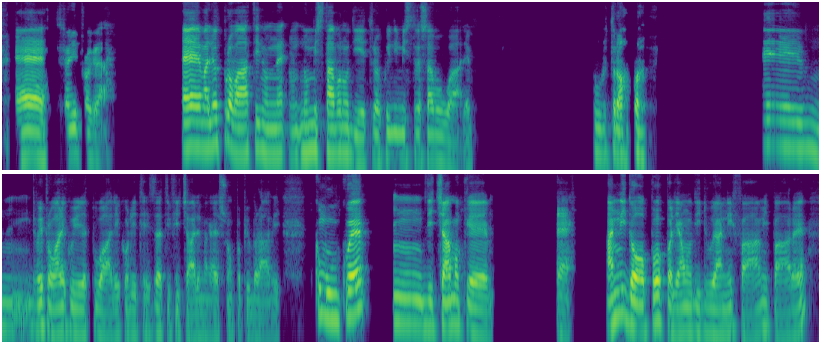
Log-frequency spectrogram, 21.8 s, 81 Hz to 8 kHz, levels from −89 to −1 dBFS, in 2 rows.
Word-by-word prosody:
Eh, 115 Hz, -1 st, +6 dB
scegli 125 Hz, +1 st, -5 dB
il 130 Hz, -, -3 dB
progra -, -, -7 dB, 0.8 s
eh, 155 Hz, +1 st, +8 dB
ma 150 Hz, -, +3 dB
li 155 Hz, -, +2 dB
ho 160 Hz, -, +1 dB
provati, 130 Hz, -1 st, +3 dB
non 125 Hz, -2 st, -3 dB, 0.2 s
non 120 Hz, +3 st, -5 dB
mi 140 Hz, -, -2 dB
stavano 130 Hz, -1 st, +1 dB
dietro, 105 Hz, -3 st, -5 dB
quindi 110 Hz, 0 st, -6 dB
mi 110 Hz, -, -5 dB
stressavo 105 Hz, -1 st, -5 dB
uguale. 100 Hz, -1 st, -8 dB, 1.6 s
Purtroppo. 115 Hz, -2 st, -1 dB, 1.5 s
Ehm, 150 Hz, -5 st, -6 dB
dovrei 115 Hz, +1 st, -1 dB
provare 100 Hz, 0 st, 0 dB
quelli 105 Hz, -2 st, -6 dB
attuali 95 Hz, -1 st, -6 dB
con 95 Hz, -, -10 dB
l'intelligenza 95 Hz, -1 st, -9 dB
artificiale, 95 Hz, -4 st, -6 dB
magari 90 Hz, 0 st, -9 dB
son -, -, -13 dB
un -, -, -21 dB
po' -, -, -14 dB
più -, -, -15 dB
bravi. 80 Hz, +1 st, -10 dB, 0.4 s
Comunque, 165 Hz, +3 st, +5 dB, 0.2 s
mhmm, 135 Hz, -2 st, -2 dB
diciamo 120 Hz, +1 st, +3 dB
che, 100 Hz, -6 st, +1 dB, 0.8 s
eh, -, -, -4 dB, 0.4 s
anni 170 Hz, +2 st, +3 dB
dopo- 140 Hz, +1 st, +6 dB
parliamo 105 Hz, -4 st, -1 dB
di 105 Hz, -1 st, -8 dB
2 100 Hz, 0 st, -3 dB
anni 95 Hz, +3 st, -4 dB
fa, 85 Hz, -6 st, -6 dB
mi 120 Hz, -1 st, -9 dB
pare. 85 Hz, -4 st, -6 dB
115 Hz, 130 wpm, -22 LUFS, 100-135 Hz, 1.6 s, eh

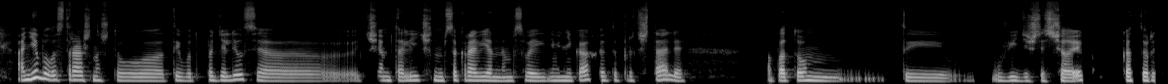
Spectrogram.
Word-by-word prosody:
А 200 Hz, -, +1 dB
не 270 Hz, +9 st, +8 dB
было 240 Hz, -7 st, +4 dB
страшно, 205 Hz, -2 st, +1 dB
что 170 Hz, -2 st, -1 dB
ты 190 Hz, -, 0 dB
вот 170 Hz, 0 st, -7 dB
поделился 170 Hz, -6 st, -2 dB
чем-то 185 Hz, -2 st, -2 dB
личным, 190 Hz, 0 st, 0 dB
сокровенным 180 Hz, -3 st, +2 dB
в 170 Hz, -, -11 dB
своих 170 Hz, -1 st, +1 dB
дневниках, 180 Hz, +4 st, +1 dB
это 190 Hz, 0 st, -3 dB
прочитали, 185 Hz, 0 st, -1 dB, 0.8 s
а -, -, -7 dB
потом, 175 Hz, +2 st, +3 dB, 0.3 s
м, -, -, -11 dB, 0.5 s
ты 155 Hz, -3 st, -2 dB, 0.4 s
увидишься 170 Hz, -2 st, -2 dB
с -, -, -1 dB
человеком, 195 Hz, -, +3 dB, 0.2 s
который 180 Hz, 0 st, +3 dB
180 Hz, 125 wpm, -26 LUFS, 170-195 Hz, 0.8 s, не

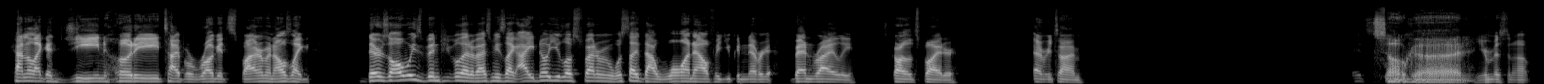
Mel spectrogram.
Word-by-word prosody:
kinda 165 Hz, 0 st, +4 dB
like, 155 Hz, -1 st, +4 dB
a 150 Hz, -, +3 dB
jean, 140 Hz, +4 st, +3 dB
hoodie 140 Hz, +1 st, +4 dB
type 140 Hz, +1 st, +1 dB
of 120 Hz, -, -5 dB
rugged 130 Hz, -1 st, 0 dB
Spider-Man, 135 Hz, +2 st, +1 dB
I 130 Hz, -, +4 dB
was 145 Hz, 0 st, -1 dB
like 115 Hz, -5 st, 0 dB, 0.6 s
There's 180 Hz, +1 st, +3 dB
always 190 Hz, +2 st, +2 dB
been 185 Hz, +2 st, 0 dB
people 165 Hz, +2 st, -6 dB
that 170 Hz, -, +5 dB
have 150 Hz, -, 0 dB
asked 155 Hz, +2 st, 0 dB
me, -, -, -3 dB
it's 160 Hz, -, -8 dB
like, 155 Hz, -3 st, +3 dB
"I 155 Hz, -, +3 dB
know 185 Hz, +3 st, -3 dB
you 180 Hz, -1 st, -3 dB
love 170 Hz, -1 st, -1 dB
Spider-Man. 160 Hz, -4 st, -1 dB
What's, 145 Hz, +1 st, -6 dB
like, 170 Hz, -2 st, +2 dB
that 125 Hz, -, +2 dB
one 140 Hz, +3 st, 0 dB
outfit 130 Hz, -2 st, 0 dB
you 125 Hz, -, -11 dB
can -, -, -10 dB
never 120 Hz, 0 st, -2 dB
get?" -, -, -8 dB, 0.2 s
Ben 135 Hz, -1 st, +1 dB
Reilly, 120 Hz, -6 st, -1 dB, 0.3 s
Scarlet 125 Hz, -3 st, -1 dB
Spider, 105 Hz, -4 st, -2 dB, 0.7 s
every 120 Hz, -1 st, -3 dB
time. 105 Hz, -2 st, -3 dB, 2.7 s
It's -, -, -12 dB
so -, -, -2 dB
good. -, -, -3 dB
You're 105 Hz, +3 st, -10 dB
missing 115 Hz, -1 st, -9 dB
out. 105 Hz, -1 st, -10 dB
140 Hz, 185 wpm, -24 LUFS, 120-160 Hz, 2.7 s, that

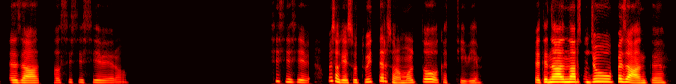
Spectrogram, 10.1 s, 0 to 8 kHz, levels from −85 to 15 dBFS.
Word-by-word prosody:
Esatto, 195 Hz, -1 st, -4 dB
sì, 220 Hz, +2 st, -22 dB
sì, 215 Hz, 0 st, -17 dB
sì, 205 Hz, +1 st, -17 dB
è -, -, -8 dB
vero. 190 Hz, +4 st, -17 dB, 2.2 s
Sì, 310 Hz, -, -11 dB
sì, 255 Hz, -5 st, -11 dB
sì. 215 Hz, -3 st, -8 dB, 0.3 s
Poi 340 Hz, -, -9 dB
so 280 Hz, -5 st, -1 dB
che 200 Hz, -2 st, -2 dB
su 210 Hz, +2 st, -8 dB
Twitter 260 Hz, -, -7 dB
sono 195 Hz, -10 st, -8 dB
molto 210 Hz, +6 st, -3 dB
cattivi. 175 Hz, -4 st, -16 dB, 0.8 s
Cioè, 205 Hz, -, -4 dB
tendono 235 Hz, +2 st, +6 dB
ad 245 Hz, -, +9 dB
andarci 245 Hz, -1 st, +4 dB
giù 270 Hz, +2 st, +1 dB
pesante. 200 Hz, -6 st, +1 dB
215 Hz, 135 wpm, -21 LUFS, 195-250 Hz, 2.2 s, ad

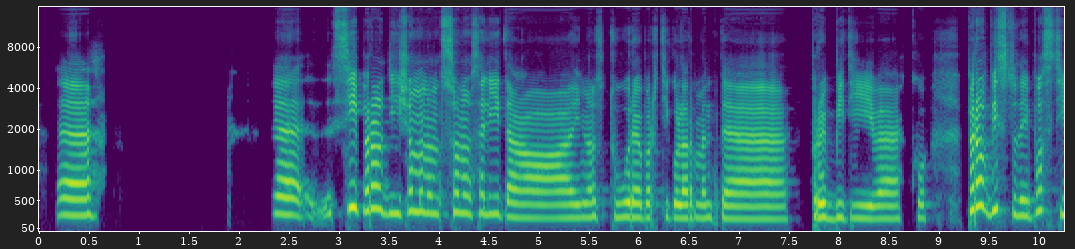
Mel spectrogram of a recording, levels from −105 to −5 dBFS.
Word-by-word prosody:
Ehm 265 Hz, -1 st, +2 dB, 1.7 s
Eh, 275 Hz, -4 st, +2 dB
uhm, -, -, -13 dB
sì, 390 Hz, +5 st, +3 dB
però 365 Hz, +2 st, +3 dB
diciamo 295 Hz, +3 st, -1 dB
non 295 Hz, -2 st, -3 dB
sono 300 Hz, -1 st, -3 dB
salita 225 Hz, -6 st, -1 dB
in 225 Hz, +1 st, -3 dB
alture 230 Hz, 0 st, -1 dB
particolarmente 215 Hz, -3 st, -1 dB
proibitive, 215 Hz, -3 st, 0 dB
ecco. 215 Hz, +1 st, -10 dB, 0.4 s
Però 385 Hz, +5 st, +7 dB
ho -, -, +2 dB
visto 345 Hz, -4 st, -1 dB
dei 255 Hz, -1 st, -1 dB
posti 330 Hz, -4 st, -5 dB
235 Hz, 110 wpm, -22 LUFS, 220-290 Hz, 1.7 s, Però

